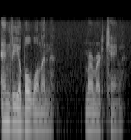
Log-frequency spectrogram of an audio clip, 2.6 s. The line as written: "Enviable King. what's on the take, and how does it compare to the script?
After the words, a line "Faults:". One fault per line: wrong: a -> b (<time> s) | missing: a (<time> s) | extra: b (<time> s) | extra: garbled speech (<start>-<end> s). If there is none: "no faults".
"Enviable woman!" murmured King.
Faults:
extra: woman murmured (0.6 s)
